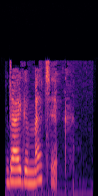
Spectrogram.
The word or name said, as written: digametic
